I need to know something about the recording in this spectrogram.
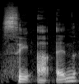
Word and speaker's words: Can: Ça s'écrit, son prénom il s'écrit Can, C-A-N. En fait, ça se prononce Can Dündar, et il est turc, et c'est un très grand journaliste.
